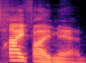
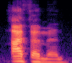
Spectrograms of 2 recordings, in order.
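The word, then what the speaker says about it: HiFiMan: It's Hi-Fi Man, not Hi-Fi Man.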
